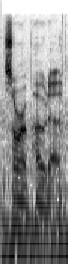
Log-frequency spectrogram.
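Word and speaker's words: Sauropoda: So if you hit V, you're going to hear sorapota.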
